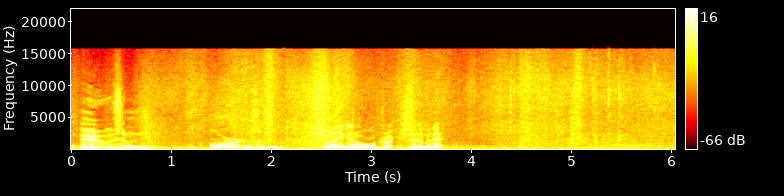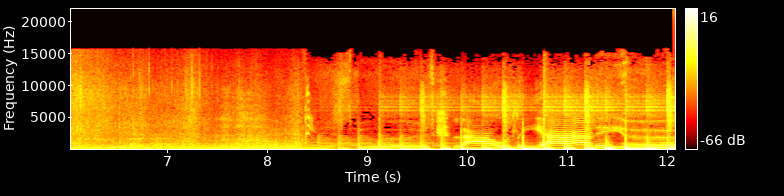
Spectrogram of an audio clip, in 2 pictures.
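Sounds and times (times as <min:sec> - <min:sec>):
straw rustling: 0:00.0 - 0:08.7.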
